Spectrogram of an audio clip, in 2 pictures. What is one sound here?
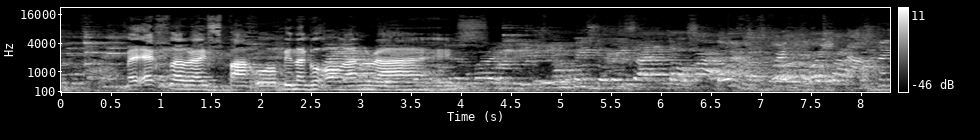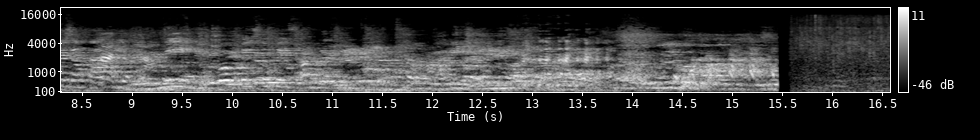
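A group of adults and children chatter nearby.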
